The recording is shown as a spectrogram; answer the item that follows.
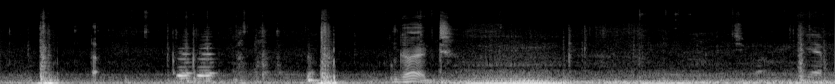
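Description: Car running, heard from inside the cabin as a steady low engine and road hum that swells into a louder rumble for about a second around five seconds in. Two sharp knocks cut through, one about half a second in and one about three seconds in.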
